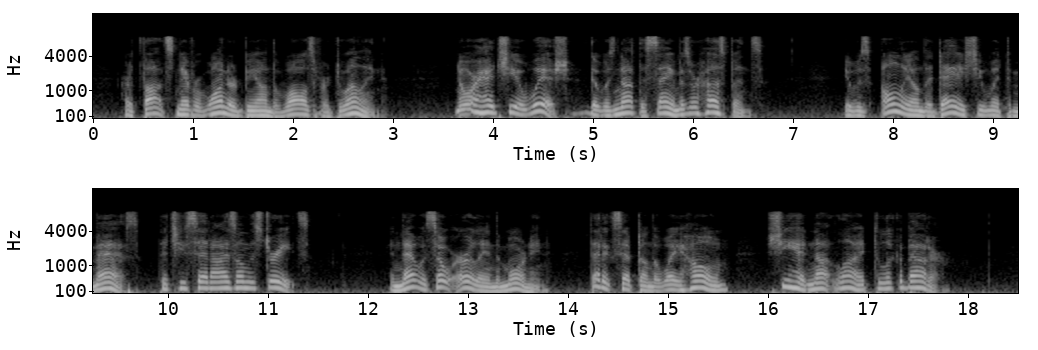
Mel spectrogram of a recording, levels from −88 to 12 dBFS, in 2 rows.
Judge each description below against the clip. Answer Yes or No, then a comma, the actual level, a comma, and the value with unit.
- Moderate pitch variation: No, wide, 6.6 semitones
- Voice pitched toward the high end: No, medium, 145 Hz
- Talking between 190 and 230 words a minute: Yes, average, 200 wpm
